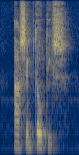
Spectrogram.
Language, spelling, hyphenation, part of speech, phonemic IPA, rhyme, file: Dutch, asymptotisch, asymp‧to‧tisch, adjective, /ˌaː.sɪmpˈtoː.tis/, -oːtis, Nl-asymptotisch.ogg
- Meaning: asymptotic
